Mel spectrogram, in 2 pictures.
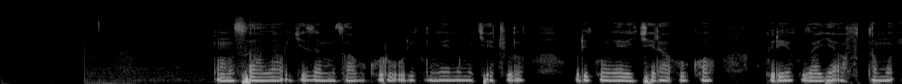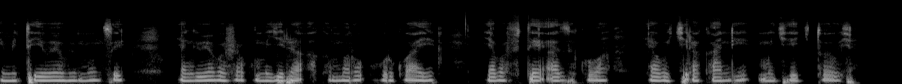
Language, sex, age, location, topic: Kinyarwanda, female, 18-24, Kigali, health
